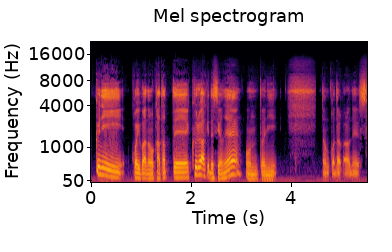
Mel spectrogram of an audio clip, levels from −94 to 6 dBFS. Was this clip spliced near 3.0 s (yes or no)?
no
